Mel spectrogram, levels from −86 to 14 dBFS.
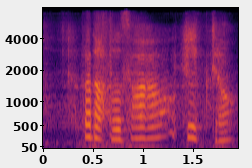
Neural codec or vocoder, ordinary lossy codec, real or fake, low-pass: codec, 16 kHz, about 1 kbps, DyCAST, with the encoder's durations; none; fake; 7.2 kHz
